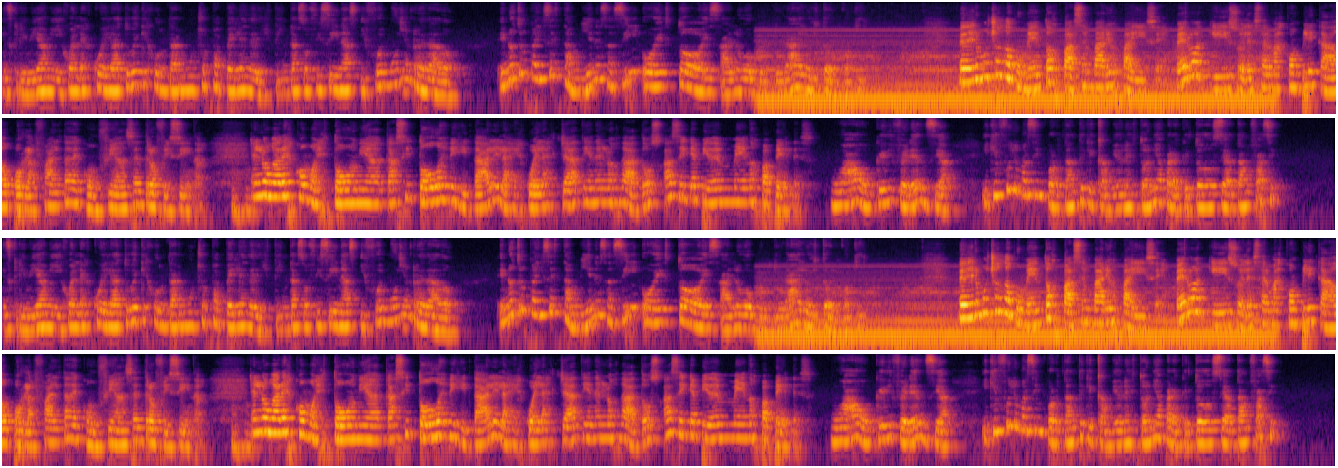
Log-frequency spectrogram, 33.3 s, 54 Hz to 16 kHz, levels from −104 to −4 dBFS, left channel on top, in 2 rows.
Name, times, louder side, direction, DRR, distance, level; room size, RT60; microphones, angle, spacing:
voice 1, 0.0-5.6 6.2-10.8 19.5-19.8 27.0-28.5 28.9-32.6, equal, 40° right, 0 dB, 0.8 m, -32 dB
sound 1, 9.4-15.9, left 1 dB, 15° left, 0.8 m, -33 dB
voice 2, 11.5-26.6, right 1 dB, 90° right, 1 dB, 1.2 m, -28 dB
3.9 x 2.7 x 2.9 m, 0.43 s
head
